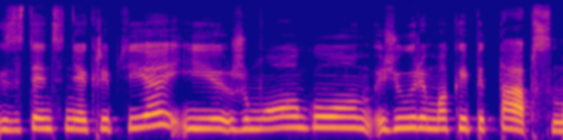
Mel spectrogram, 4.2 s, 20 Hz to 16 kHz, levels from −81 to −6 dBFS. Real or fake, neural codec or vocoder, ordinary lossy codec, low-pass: real; none; MP3, 96 kbps; 14.4 kHz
